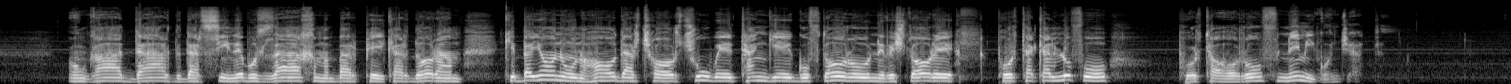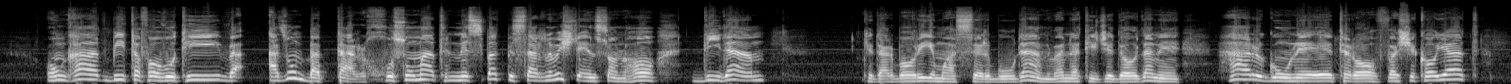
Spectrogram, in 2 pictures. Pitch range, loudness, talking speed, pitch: 145-190 Hz, -10 LUFS, 95 wpm, 165 Hz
